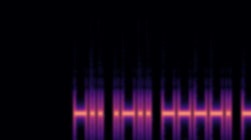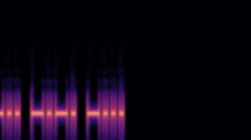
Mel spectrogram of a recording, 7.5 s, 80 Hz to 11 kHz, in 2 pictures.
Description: Morse code, heard as a keyed tone, about 21 wpm, 700 Hz. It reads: DL9DCB
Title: DXCC-100 Call Signs - 6 Characters - 20wpm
